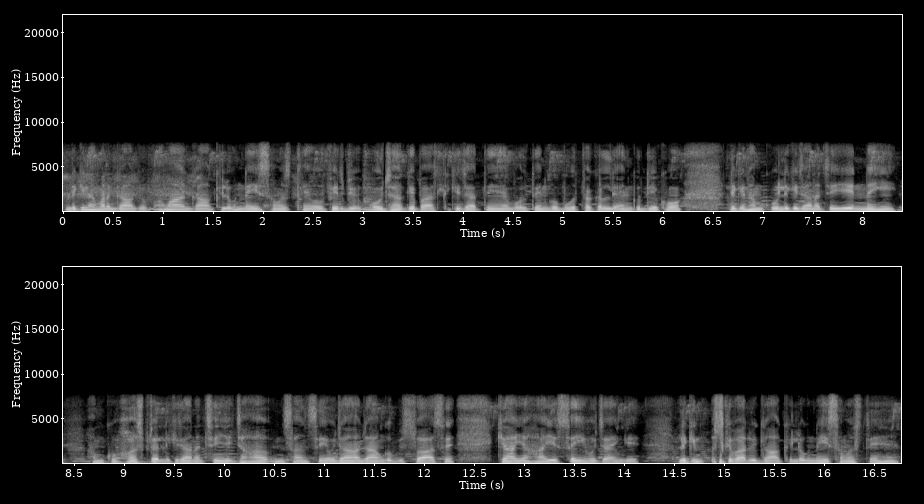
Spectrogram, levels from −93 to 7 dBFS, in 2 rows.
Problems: none marked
